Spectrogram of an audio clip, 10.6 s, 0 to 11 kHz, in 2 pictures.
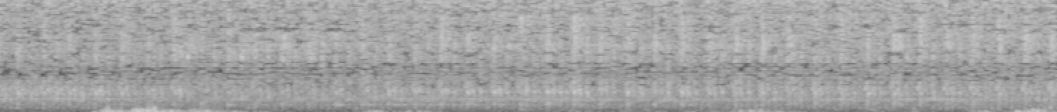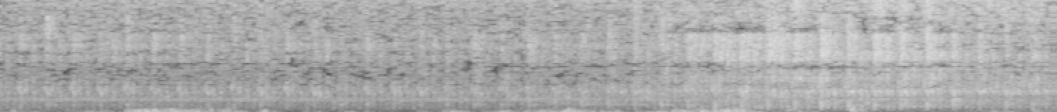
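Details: Skoda A5 1.6 MPI at low idle: uneven heavy knocks every second or two; engine knock of unclear source.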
